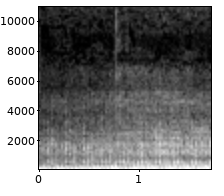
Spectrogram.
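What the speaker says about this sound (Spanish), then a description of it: "Hay un video que se conoce y que se difundió en las últimas horas que muestra al helicóptero" The helicopter carrying Kobe Bryant flies overhead, its rotor giving a loud, continuous, rapidly pulsing drone that stays steady and close throughout with no voices.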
